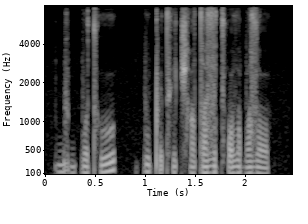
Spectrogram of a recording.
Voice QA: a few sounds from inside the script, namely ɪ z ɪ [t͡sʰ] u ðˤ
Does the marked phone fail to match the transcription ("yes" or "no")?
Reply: yes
